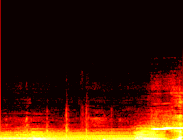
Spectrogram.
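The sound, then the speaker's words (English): A short melody is whistled in sustained, steady notes, fairly loud, with the pitch jumping higher toward the end. No one speaks. “I was going to whistle along.”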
